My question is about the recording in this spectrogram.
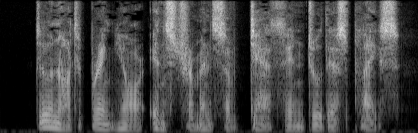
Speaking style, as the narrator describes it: Grandmother hissed

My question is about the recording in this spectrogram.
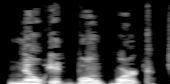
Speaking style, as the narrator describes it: snapped

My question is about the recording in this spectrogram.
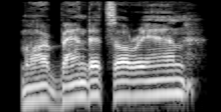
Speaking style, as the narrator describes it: Set asked with a sigh

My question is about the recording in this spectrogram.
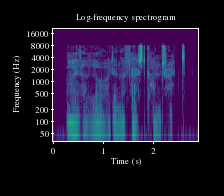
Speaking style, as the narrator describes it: Milan whispered

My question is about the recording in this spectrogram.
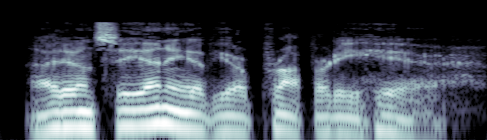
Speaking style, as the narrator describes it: Waxillium replied coldly

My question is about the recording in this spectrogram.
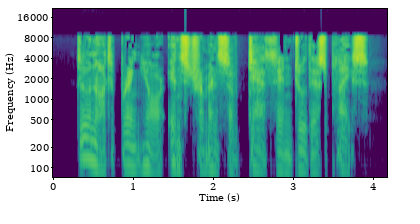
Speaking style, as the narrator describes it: Grandmother hissed

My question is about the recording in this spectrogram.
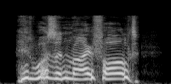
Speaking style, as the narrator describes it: Templeton screamed

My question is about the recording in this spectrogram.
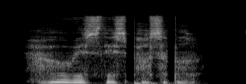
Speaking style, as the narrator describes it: Tyndall whispered

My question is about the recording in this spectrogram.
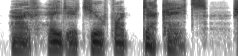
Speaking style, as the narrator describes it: she hissed at him

